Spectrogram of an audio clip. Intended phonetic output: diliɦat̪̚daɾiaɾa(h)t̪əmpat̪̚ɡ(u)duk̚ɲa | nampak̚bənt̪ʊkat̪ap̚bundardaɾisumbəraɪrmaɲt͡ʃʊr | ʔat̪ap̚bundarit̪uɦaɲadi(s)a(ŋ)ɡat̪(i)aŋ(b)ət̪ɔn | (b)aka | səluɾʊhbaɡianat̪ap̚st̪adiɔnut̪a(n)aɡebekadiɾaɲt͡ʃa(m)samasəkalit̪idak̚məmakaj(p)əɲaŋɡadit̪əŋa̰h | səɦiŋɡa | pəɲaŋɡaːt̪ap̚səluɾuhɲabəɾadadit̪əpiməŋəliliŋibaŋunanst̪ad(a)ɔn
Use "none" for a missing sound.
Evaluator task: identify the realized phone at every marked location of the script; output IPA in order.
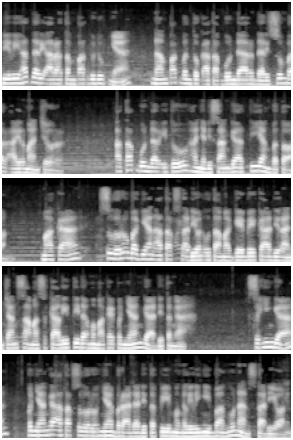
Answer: h, u, s, ŋ, i, b, m, m, ŋ, p, i

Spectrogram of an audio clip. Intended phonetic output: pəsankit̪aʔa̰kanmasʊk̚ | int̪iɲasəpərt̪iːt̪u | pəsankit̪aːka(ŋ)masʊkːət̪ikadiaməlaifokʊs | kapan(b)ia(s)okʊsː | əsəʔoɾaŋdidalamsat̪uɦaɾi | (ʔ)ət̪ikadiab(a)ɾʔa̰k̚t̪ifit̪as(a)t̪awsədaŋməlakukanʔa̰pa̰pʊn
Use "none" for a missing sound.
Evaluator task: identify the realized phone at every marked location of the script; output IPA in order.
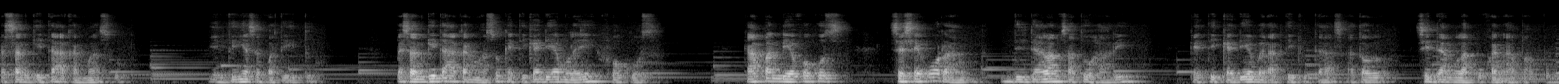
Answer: n, d, f, k, ə, a

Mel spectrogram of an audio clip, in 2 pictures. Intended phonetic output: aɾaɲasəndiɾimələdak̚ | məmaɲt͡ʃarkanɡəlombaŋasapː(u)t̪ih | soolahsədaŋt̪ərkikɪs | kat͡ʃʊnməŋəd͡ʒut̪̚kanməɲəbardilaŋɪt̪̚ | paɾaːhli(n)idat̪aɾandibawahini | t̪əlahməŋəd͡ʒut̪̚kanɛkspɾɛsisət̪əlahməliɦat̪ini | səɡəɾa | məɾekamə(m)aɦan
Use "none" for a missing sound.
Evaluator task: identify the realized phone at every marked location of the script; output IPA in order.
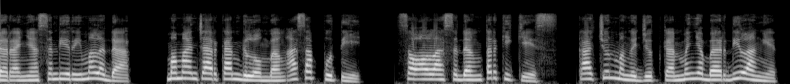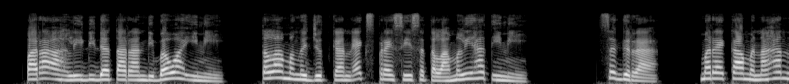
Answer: u, d, n

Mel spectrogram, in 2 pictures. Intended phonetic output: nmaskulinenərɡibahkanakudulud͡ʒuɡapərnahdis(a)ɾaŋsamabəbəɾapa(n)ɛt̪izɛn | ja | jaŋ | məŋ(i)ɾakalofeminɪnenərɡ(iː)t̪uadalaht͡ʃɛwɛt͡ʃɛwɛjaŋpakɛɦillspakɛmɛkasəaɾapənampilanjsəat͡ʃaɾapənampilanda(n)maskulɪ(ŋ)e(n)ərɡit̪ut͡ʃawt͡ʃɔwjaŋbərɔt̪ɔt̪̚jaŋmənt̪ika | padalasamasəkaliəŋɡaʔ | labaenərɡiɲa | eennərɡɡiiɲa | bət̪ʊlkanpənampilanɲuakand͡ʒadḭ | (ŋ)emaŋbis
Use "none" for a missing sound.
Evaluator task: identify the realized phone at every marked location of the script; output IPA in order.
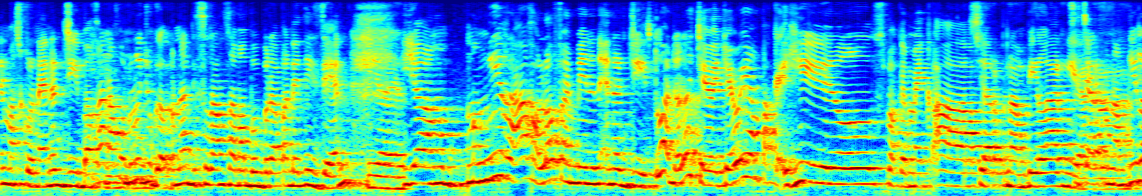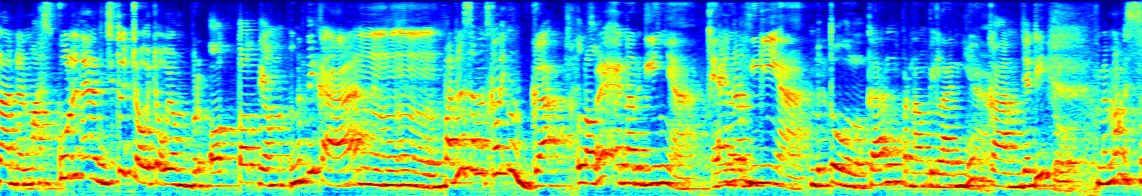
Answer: ə, n, i, iː, n, n, n, m

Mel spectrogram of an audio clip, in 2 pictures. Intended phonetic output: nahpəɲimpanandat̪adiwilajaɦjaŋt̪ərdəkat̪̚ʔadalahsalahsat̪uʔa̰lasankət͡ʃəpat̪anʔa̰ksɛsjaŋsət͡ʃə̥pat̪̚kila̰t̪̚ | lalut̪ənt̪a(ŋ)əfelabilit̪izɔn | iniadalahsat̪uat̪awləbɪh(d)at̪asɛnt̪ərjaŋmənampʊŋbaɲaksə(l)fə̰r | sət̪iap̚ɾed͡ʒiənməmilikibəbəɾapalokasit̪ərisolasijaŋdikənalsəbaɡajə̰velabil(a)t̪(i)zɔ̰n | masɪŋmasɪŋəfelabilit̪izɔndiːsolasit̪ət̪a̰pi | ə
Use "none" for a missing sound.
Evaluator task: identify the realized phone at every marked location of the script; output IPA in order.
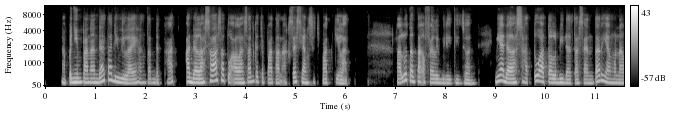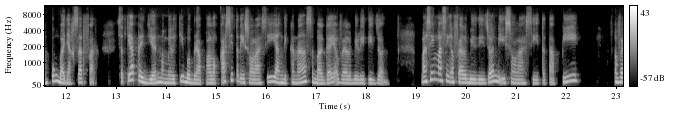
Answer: ŋ, d, r, i, i

